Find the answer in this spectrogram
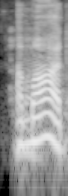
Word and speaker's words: Ahmad: How do you guys pronounce your names properly? Is it Ahmed? Am I saying it right? Ahmad.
